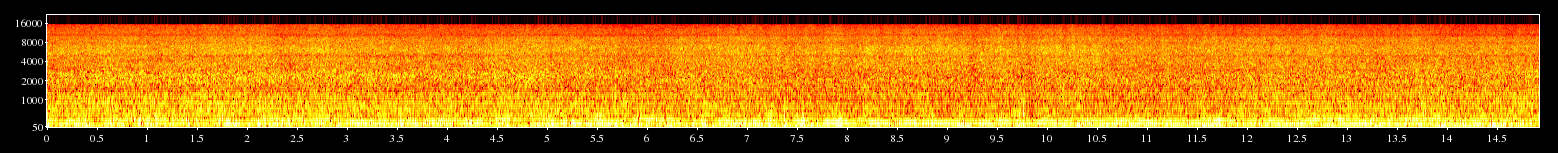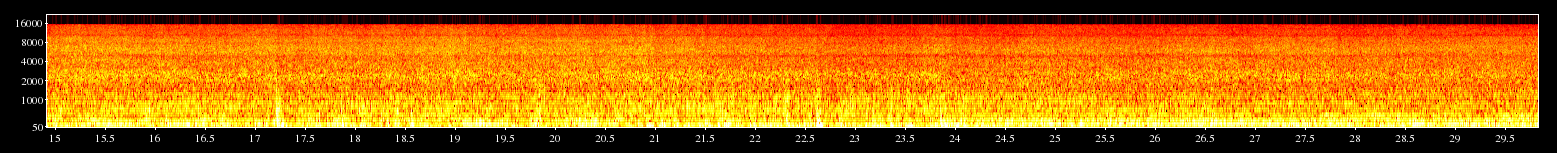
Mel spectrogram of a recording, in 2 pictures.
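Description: Motorboat engine running at speed, a steady low hum, under the loud rush of the churning wake and wind on the microphone, with a few brief knocks about halfway through.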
